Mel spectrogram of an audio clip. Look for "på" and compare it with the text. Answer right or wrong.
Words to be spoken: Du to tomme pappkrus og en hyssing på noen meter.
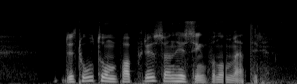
right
